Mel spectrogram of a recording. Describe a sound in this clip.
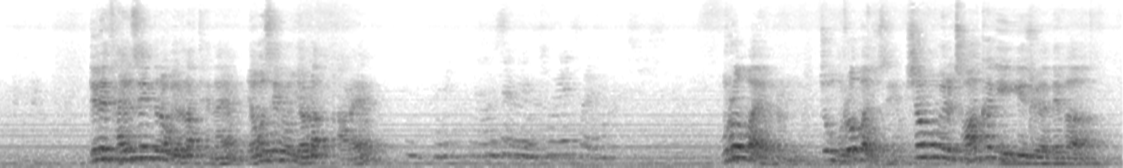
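A man speaks calmly, heard through a microphone.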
